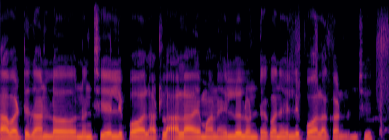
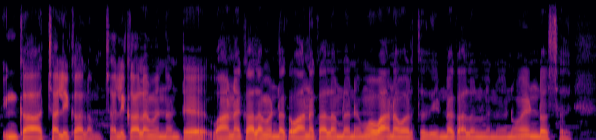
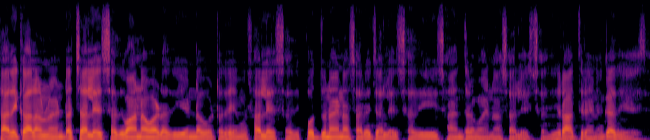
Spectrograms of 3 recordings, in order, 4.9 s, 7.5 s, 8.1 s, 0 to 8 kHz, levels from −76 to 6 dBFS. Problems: none marked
